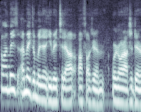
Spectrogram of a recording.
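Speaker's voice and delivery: normal talking voice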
